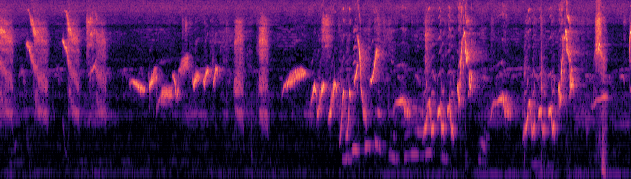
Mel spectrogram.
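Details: Captive white-rumped shama at a bird farm, given routine outdoor exercise to build stamina, sings a varied run of loud whistled phrases, sweeping slurs and sharp downstrokes, with rich, changing notes throughout.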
